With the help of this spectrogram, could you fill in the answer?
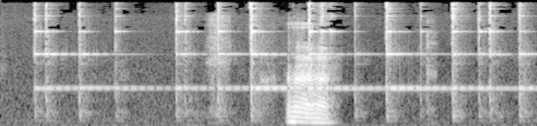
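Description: A quick rhythmic run of bright glass clinks rings out close by, tapped in a tune-like pattern with a lingering ringing tone, interrupted midway by a brief burst of voice.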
